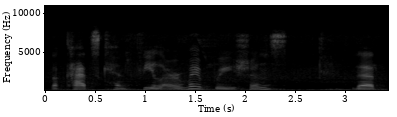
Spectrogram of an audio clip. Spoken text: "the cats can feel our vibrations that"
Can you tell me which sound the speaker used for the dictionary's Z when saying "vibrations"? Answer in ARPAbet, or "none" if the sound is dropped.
S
